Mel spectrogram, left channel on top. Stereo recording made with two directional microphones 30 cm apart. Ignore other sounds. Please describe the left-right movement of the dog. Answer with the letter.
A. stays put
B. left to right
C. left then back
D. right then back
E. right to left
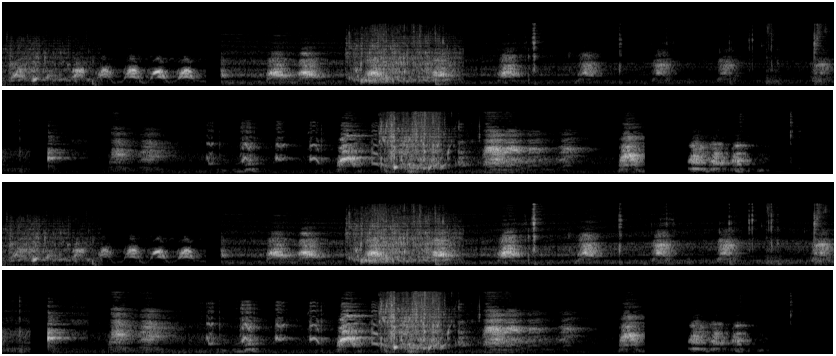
D.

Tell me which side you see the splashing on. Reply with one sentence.
In this clip you hear the splashing in the centre.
